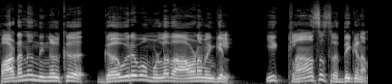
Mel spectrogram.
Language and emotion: Malayalam, angry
